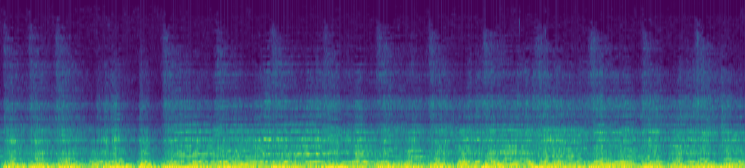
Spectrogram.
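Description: A brass band playing music with long held notes.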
